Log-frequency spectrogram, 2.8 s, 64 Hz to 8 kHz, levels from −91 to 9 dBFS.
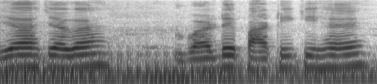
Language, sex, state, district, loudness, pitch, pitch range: Hindi, male, Jharkhand, Palamu, -16 LUFS, 165 Hz, 140-170 Hz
